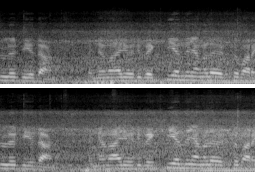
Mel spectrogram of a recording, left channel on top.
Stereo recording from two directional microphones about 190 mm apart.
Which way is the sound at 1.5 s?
35° left (ahead or behind).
